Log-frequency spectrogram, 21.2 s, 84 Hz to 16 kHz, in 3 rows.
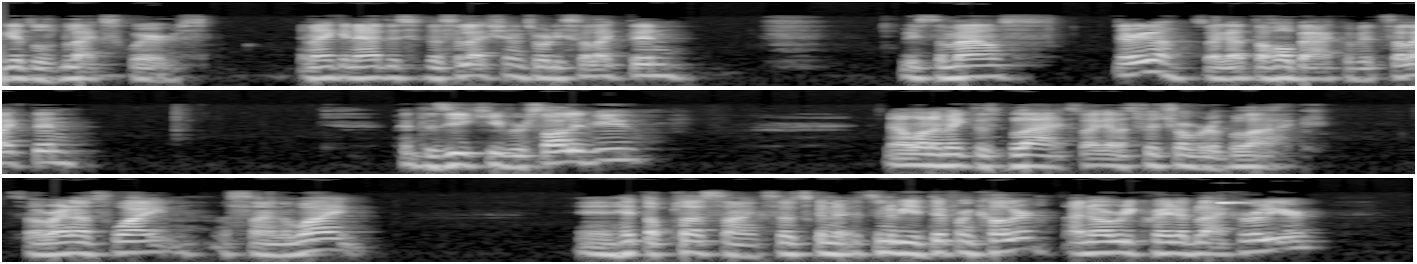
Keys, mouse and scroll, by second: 6.1 middle click, 11.3 z, 15.3 click.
